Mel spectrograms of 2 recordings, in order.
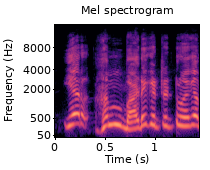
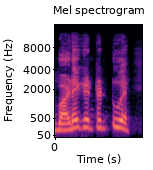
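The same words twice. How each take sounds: First: "भाड़े के टट्टू हैं क्या" thrown back as a challenge; indignant rhetorical question. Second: Said in the usual way. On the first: Real, not acted. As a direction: question "हम भाड़े के टट्टू" with a lift, not a falling statement.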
